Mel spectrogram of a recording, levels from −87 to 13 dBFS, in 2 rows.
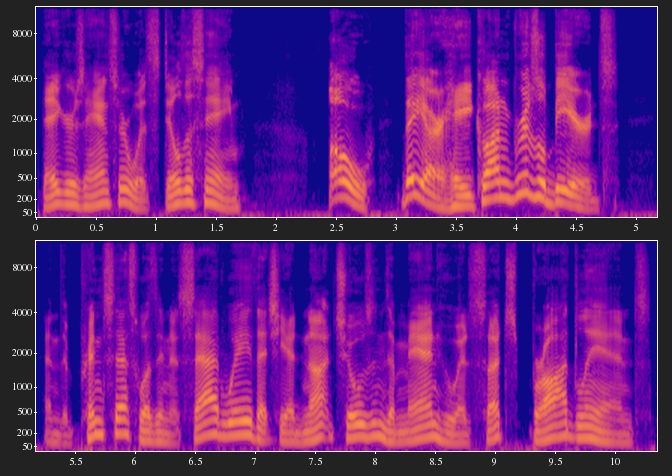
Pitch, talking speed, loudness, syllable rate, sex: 140 Hz, 185 wpm, -19 LUFS, 4.5 syllables/s, male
